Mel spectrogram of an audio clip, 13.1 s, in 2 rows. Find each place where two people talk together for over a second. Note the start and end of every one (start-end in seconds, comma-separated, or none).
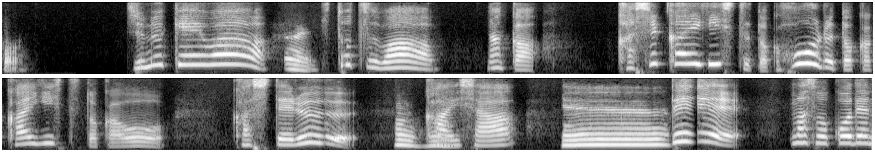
none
